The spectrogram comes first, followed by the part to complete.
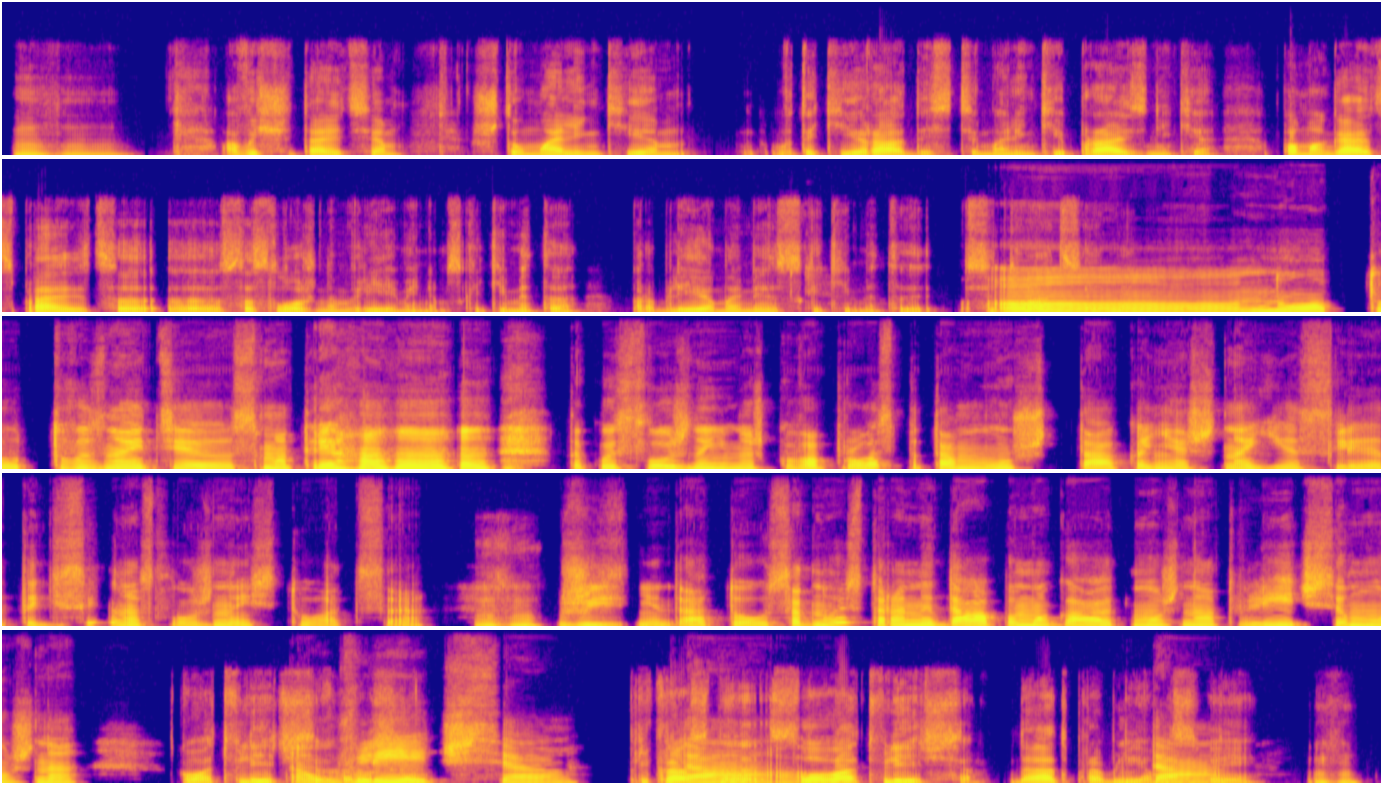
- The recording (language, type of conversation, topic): Russian, unstructured, Как вы отмечаете маленькие радости жизни?
- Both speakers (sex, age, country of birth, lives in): female, 45-49, Russia, Spain; male, 45-49, Ukraine, United States
- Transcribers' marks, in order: laughing while speaking: "смотря"; chuckle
